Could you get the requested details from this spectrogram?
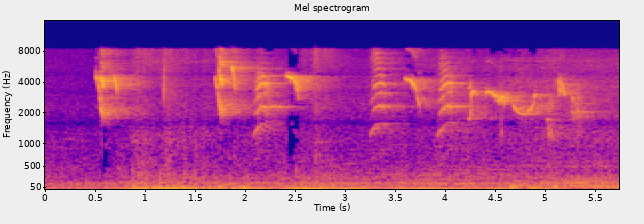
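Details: White-rumped shama singing loudly: crisp high whistles and rapid descending note series in several phrases, ending in a wavering, warbled whistle, with quiet low background noise.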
